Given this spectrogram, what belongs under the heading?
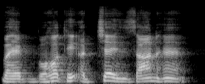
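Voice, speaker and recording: A man voicing a loyal, respectful old shop servant in a moral story, explaining earnestly and deliberately. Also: mid-range voice, steady tone, a bit bright, close to an everyday voice. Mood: earnest, revealing.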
